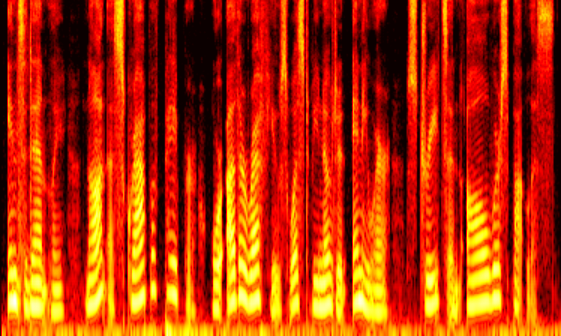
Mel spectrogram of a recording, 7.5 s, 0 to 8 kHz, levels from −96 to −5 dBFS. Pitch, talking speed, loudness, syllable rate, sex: 190 Hz, 145 wpm, -19 LUFS, 5.1 syllables/s, female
